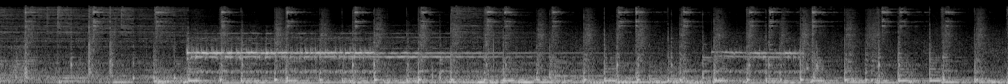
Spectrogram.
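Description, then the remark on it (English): A telephone rings in two bursts, a long ring followed by a shorter one after a pause, its steady electronic tone sitting over a dense, busy background of music and noise. “I have the only working phone left.”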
